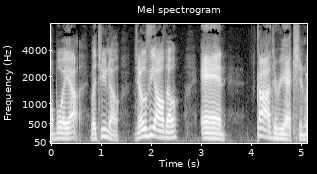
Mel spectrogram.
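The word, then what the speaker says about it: José: Yeah, Jose Aldo. – Dude. No, and just to clarify, it's Jozy. I don't know why. I don't know why, but they pronounce the J in Brazil, so it's Jozy Aldo.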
